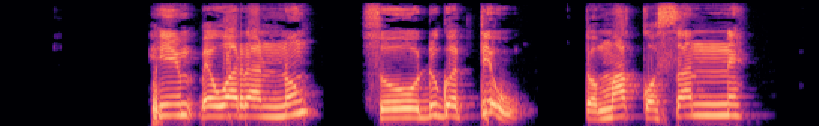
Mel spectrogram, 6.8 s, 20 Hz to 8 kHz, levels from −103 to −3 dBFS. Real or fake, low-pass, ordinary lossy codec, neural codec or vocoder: real; 7.2 kHz; MP3, 64 kbps; none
